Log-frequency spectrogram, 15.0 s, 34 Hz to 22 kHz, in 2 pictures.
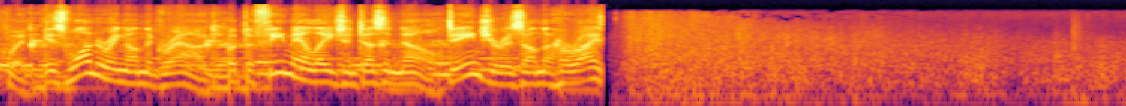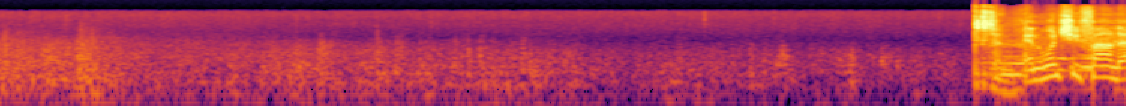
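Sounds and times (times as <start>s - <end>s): low rolling thunder: 4.1s - 14.0s.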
